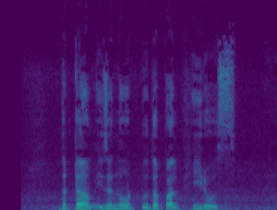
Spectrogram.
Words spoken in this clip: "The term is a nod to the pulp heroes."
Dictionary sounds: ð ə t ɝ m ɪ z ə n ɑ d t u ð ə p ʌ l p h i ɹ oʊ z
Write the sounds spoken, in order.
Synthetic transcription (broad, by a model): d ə t ɝ m ɪ z ə n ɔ t u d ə p ʌ l p h i ɹ oʊ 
